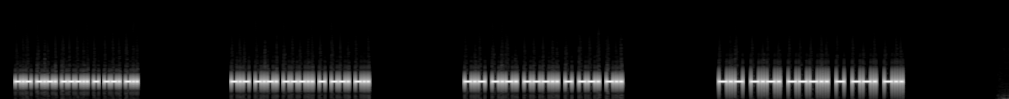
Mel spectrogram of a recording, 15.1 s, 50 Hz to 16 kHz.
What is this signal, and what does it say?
Morse code, heard as a keyed tone, about 36 wpm, 700 Hz. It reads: KC8TGD KC8TGD KC8TGD KC8TGD
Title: Speed Racing - USA 2x3 Call Signs 30wpm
